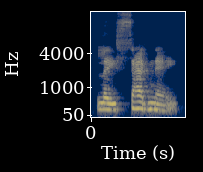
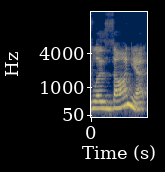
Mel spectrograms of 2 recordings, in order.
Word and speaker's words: lasagna: this is my favorite with an English pronunciation we're going to say lace agnate that the word is lasagna it comes from the Italian language so knowing sounds and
